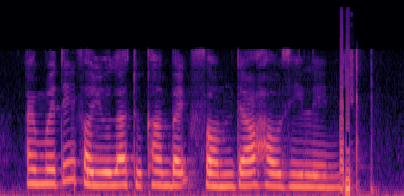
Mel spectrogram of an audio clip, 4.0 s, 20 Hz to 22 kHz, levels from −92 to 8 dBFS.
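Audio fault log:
0.72–0.89 s, corrupt frame decoded: a sharp squeaky burst of misplaced energy, peaking near -10 dBFS, cuts through the speech for about 170 ms. The decoder played frames whose bits had been flipped, so wrong gains and misread codes put energy at the wrong frequencies. The length points to several consecutive damaged frames.
3.41–3.54 s, corrupt frame decoded: a shorter, louder blip of noise near -5 dBFS lasting about 130 ms, which fits a handful of corrupted frames.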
